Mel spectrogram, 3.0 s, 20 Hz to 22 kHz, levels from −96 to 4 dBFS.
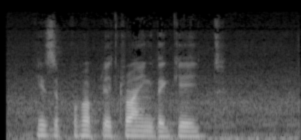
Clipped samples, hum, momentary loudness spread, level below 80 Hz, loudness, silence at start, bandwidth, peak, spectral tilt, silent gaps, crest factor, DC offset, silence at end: under 0.1%; none; 19 LU; -48 dBFS; -29 LUFS; 0.05 s; 15.5 kHz; -8 dBFS; -6.5 dB/octave; none; 22 dB; under 0.1%; 0 s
